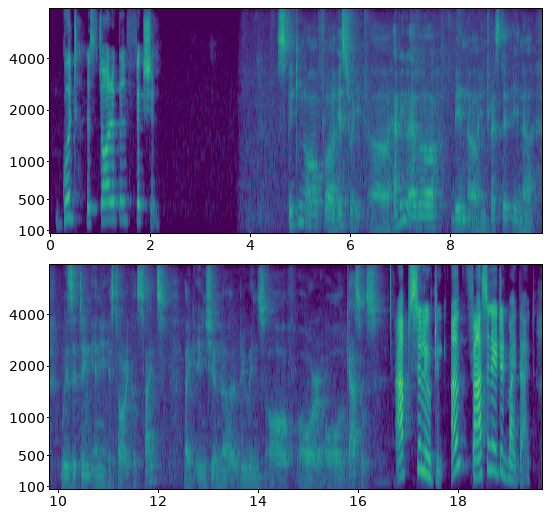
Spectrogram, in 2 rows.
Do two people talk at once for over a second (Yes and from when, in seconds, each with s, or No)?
No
